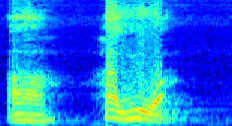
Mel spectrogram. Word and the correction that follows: Yahuwah: Yahuwah, excuse me. Yahuwah.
